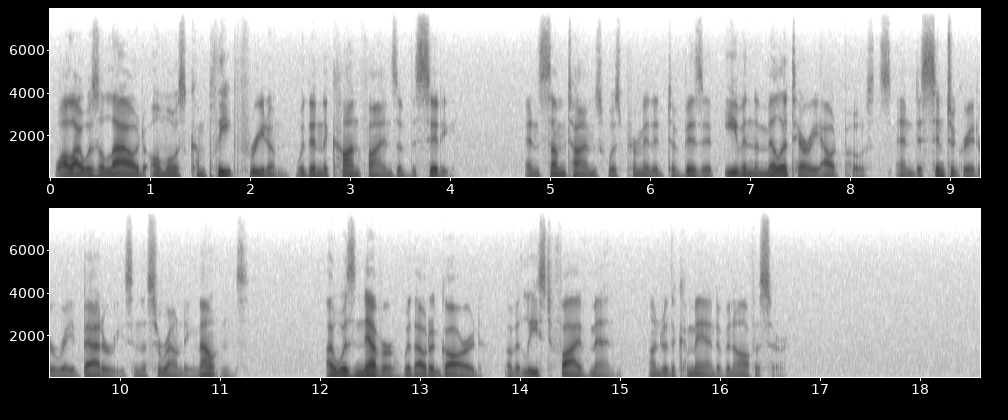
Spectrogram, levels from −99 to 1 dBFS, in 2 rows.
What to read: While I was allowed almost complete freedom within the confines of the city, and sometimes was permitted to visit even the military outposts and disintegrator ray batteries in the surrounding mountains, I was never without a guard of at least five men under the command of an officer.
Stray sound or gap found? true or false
false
